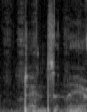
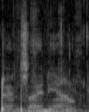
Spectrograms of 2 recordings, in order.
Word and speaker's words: Tanzania: Tanzania or Tanzania depending how you pronounce it.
